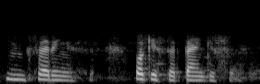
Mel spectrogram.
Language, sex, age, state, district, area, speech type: Tamil, female, 18-30, Tamil Nadu, Kallakurichi, rural, conversation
